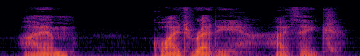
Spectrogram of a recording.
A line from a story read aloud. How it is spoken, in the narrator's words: he said in a low tone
